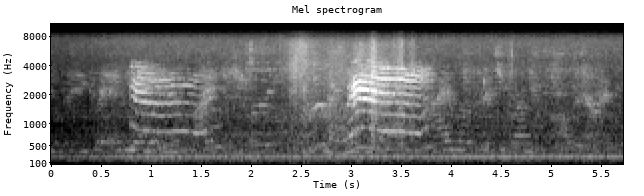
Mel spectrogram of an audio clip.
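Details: A pet cat wanting attention utters a wavering, drawn-out meow, then a shorter louder one about two seconds later, over a steady low electrical hum in a quiet room.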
